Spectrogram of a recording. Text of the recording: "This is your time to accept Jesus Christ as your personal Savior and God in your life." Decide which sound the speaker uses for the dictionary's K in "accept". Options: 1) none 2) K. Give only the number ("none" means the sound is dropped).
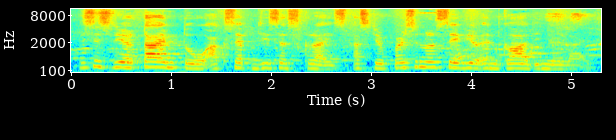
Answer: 2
